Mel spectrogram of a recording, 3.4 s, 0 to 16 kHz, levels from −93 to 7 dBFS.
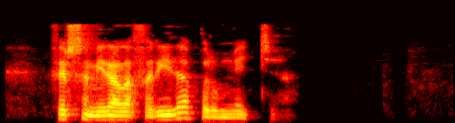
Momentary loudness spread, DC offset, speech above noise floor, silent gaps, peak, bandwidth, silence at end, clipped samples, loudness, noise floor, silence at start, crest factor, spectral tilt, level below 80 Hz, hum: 14 LU; under 0.1%; 67 dB; none; -2 dBFS; 7.8 kHz; 1.4 s; under 0.1%; -20 LUFS; -87 dBFS; 0.4 s; 20 dB; -4 dB/octave; -66 dBFS; none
